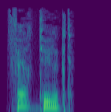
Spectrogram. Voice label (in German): "vertilgt", German; adjectives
